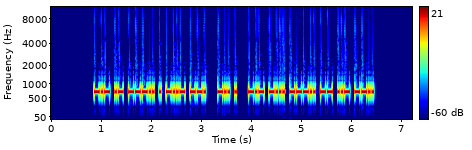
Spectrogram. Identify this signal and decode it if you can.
Morse code, heard as a keyed tone, about 36 wpm, 700 Hz. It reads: KA8EXG DE KB8MUZ
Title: USA Callsign DE Callsign 35wpm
